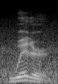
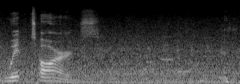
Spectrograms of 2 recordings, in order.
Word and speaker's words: Whittard: I've been told I say it wrong. I call it Wittard's. And then people will correct me and say it's Whittards. I just call it Wittard. And they call it Whittard.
